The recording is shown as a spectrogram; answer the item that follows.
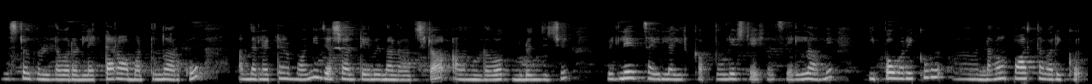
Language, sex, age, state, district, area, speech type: Tamil, female, 18-30, Tamil Nadu, Tiruppur, rural, spontaneous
